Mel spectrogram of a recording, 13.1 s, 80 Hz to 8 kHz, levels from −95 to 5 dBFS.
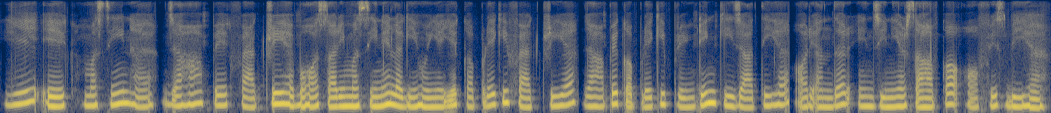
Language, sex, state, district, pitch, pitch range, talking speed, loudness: Hindi, female, Bihar, Gaya, 210 Hz, 200-240 Hz, 155 wpm, -14 LUFS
